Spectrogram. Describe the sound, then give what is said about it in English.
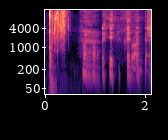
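A sound effect of fingers being shut in a door: a loud, sharp crunching crack, followed by a series of pained, wordless vocal cries and yelps. “I put in some sound effects of people like shutting their fingers in doors and things.”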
